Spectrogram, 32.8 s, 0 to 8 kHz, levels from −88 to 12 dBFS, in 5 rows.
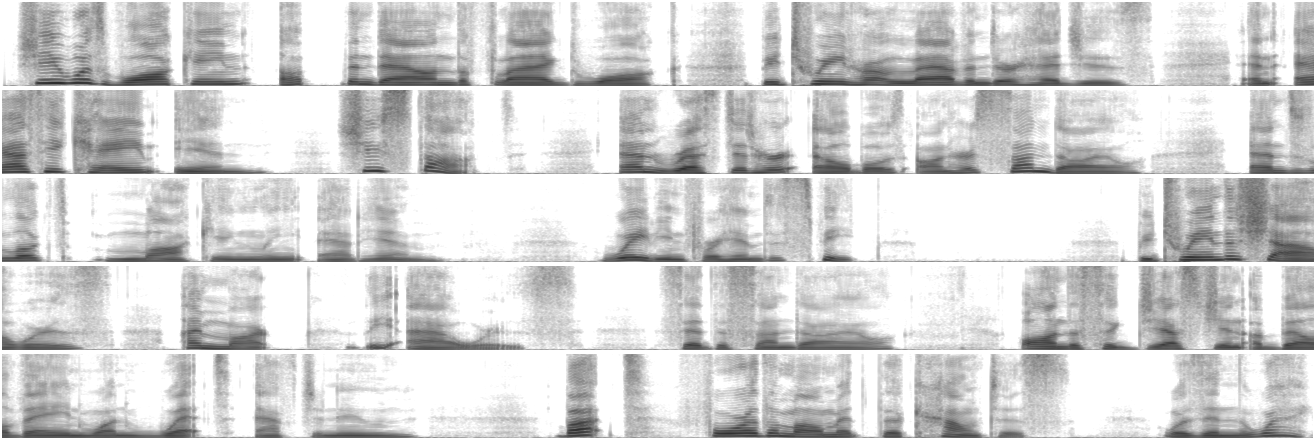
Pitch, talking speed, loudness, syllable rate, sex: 175 Hz, 120 wpm, -19 LUFS, 3.5 syllables/s, female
